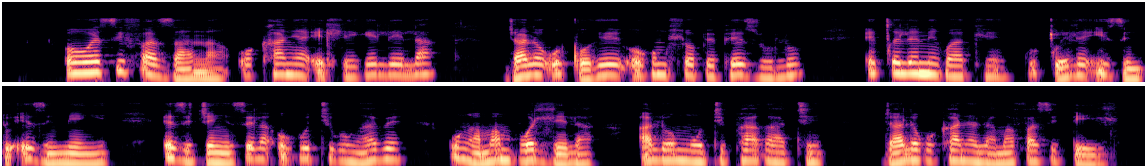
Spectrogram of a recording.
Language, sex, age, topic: North Ndebele, female, 25-35, health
